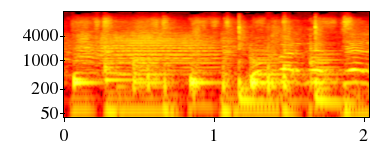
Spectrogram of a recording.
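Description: Live band playing Latin dance music, with repeated chord stabs over a strong bass and a steady beat.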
